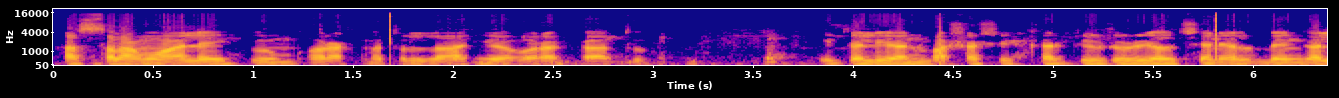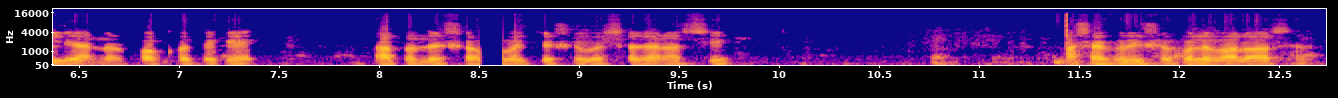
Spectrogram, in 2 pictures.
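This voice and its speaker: A man from Bangladesh teaching a recorded language lesson, calm and measured, repeating each word twice. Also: on the low side, a little hiss or hum, poor audio.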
